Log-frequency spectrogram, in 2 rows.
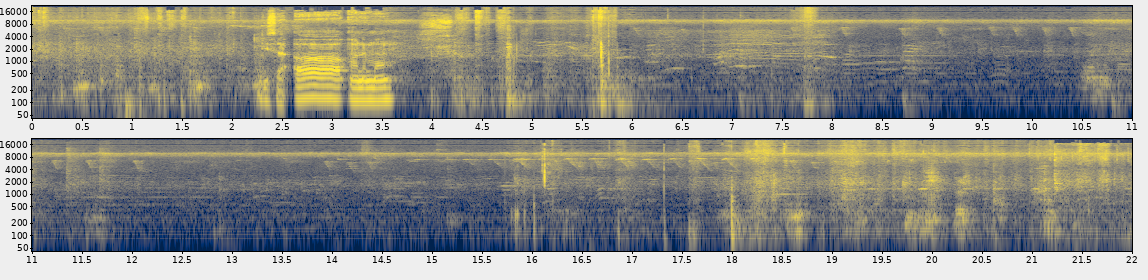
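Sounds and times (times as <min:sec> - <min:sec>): pigs grunting: 0:00.0 - 0:02.7, 0:17.9 - 0:22.0.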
